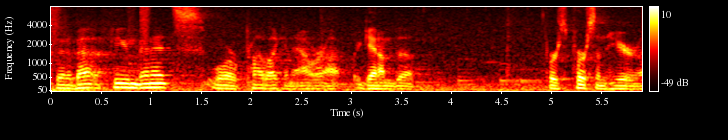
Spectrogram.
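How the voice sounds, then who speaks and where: A man's fairly low voice at a moderate pace over clear music in the background. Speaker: car buyer vlogger. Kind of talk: casual vlog chat. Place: shop. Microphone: phone near.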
